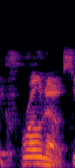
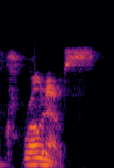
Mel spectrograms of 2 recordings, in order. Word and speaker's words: Kronos: It's clearly Kronos. You don't need to know a whole lot about Star Trek to know it's pronounced Kronos.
